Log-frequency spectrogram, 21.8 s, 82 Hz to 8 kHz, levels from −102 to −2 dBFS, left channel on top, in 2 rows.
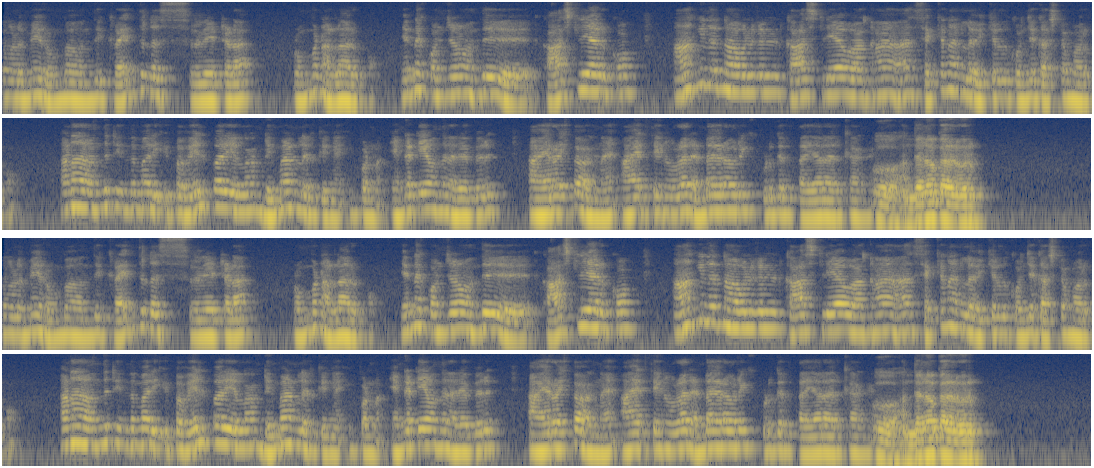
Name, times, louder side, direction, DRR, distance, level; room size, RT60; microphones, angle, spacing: voice 1, 0.0-2.5 2.9-3.6 4.0-6.3 6.7-10.9 11.5-15.8 16.2-19.6, right 1 dB, 85° right, 0.9 m, -25 dB
voice 2, 19.6-20.6, equal, 10° right, 0.4 m, -19 dB
2.2 x 2.2 x 2.5 m
head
